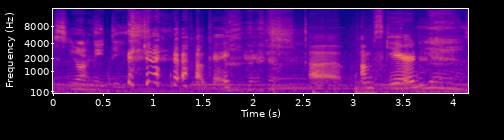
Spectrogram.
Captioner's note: chuckles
